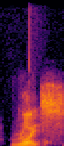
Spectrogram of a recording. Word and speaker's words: Reuss: I get it right Roy the EU is an German oi like in Freud okay so it sounds just like the Royce and Rolls-Royce just spelled differently the Roy okay good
